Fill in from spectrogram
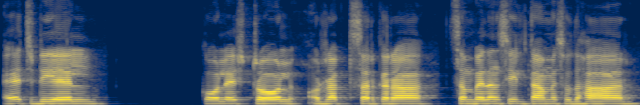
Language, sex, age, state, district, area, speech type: Hindi, male, 30-45, Rajasthan, Jaipur, urban, spontaneous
